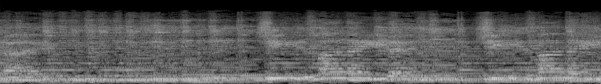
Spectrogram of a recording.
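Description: Acoustic guitar strumming chords in an instrumental passage of a song, with no vocal.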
